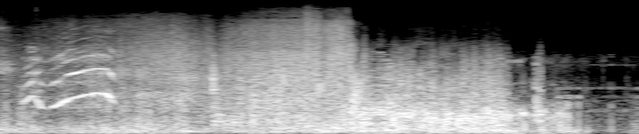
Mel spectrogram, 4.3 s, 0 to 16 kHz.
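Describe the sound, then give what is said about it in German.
Rough Atlantic Ocean waves surge and wash around a small rowing boat on a 4,723-kilometre, 75-day crossing, with loud wind buffeting the microphone. A brief rising whistle sounds at the start, and the roar eases near the end. “Bevor ich gleich mit ihr spreche, geht es aber erst noch einmal kurz mit ihr zusammen, zumindest akustisch, zurück auf den Atlantik.”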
